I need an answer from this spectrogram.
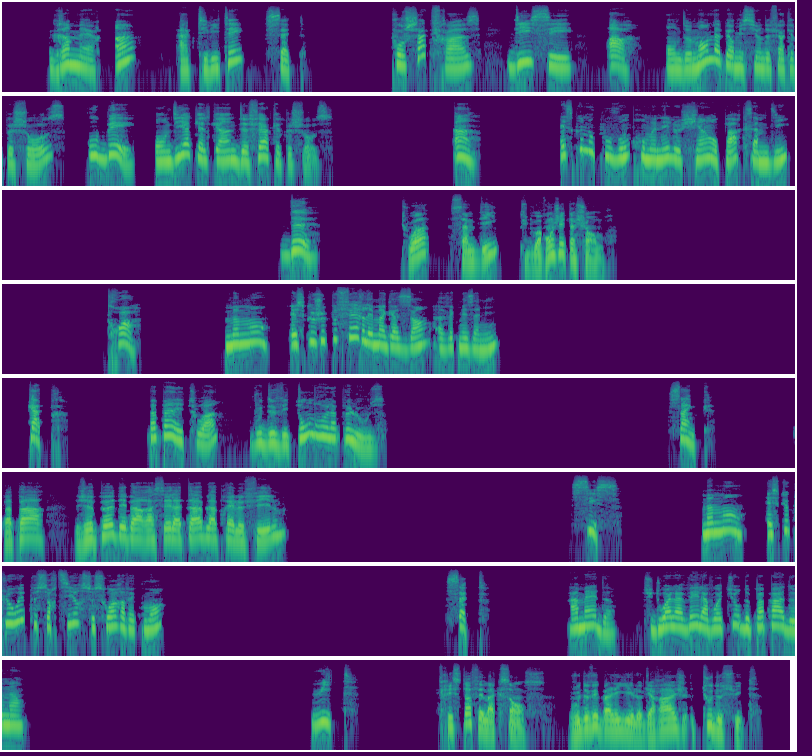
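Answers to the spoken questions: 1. A: on demande la permission de faire quelque chose
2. B: on dit à quelqu'un de faire quelque chose
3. A: on demande la permission de faire quelque chose
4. B: on dit à quelqu'un de faire quelque chose
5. A: on demande la permission de faire quelque chose
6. A: on demande la permission de faire quelque chose
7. B: on dit à quelqu'un de faire quelque chose
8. B: on dit à quelqu'un de faire quelque chose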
